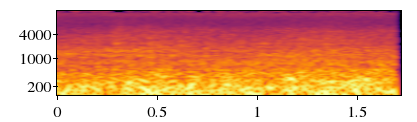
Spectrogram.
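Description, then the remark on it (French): A steady, deep rumble of sea waves, slowed by the Mistral wind blowing offshore from land, rolls on continuously at night beneath a constant wash of wind, a low drumroll-like roar with no breaks and no voices. “Et c'est ce ralentissement qui fait avec la, la pression du vent cette rumeur de basse, de grave, espèce de roulement de tambour continu.”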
